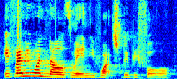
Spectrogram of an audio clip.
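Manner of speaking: fighting to keep the tears in; tearful. Real, not acted. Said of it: "and I'm getting tearful now".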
